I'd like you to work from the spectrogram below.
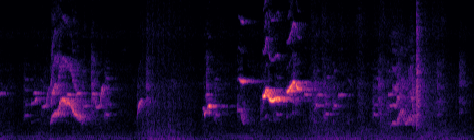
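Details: Black-crested bulbul giving a lure call: a few quick chirpy phrases, then a loud, clear, rising whistled slur and a final buzzy burst, all within a few seconds.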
